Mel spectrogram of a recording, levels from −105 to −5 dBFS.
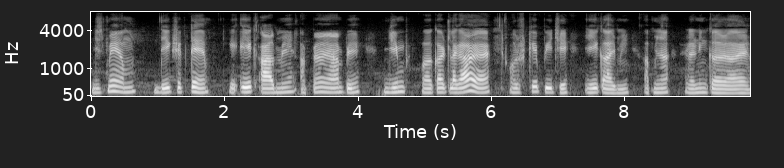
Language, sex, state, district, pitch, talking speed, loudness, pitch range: Hindi, male, Bihar, Kaimur, 155 Hz, 155 wpm, -19 LUFS, 145-165 Hz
